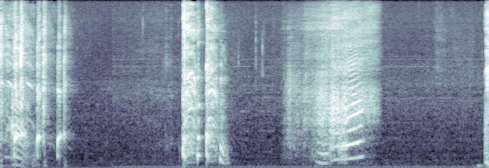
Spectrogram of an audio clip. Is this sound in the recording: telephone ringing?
no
